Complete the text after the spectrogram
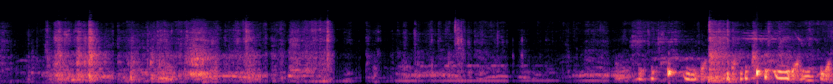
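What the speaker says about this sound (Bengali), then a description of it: "জাস্ট দুটো পায়রা শখ করাচ্ছি" Two pet pigeons coo in short throaty bursts close by, with brief pauses between calls and a louder, busier stretch toward the end.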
